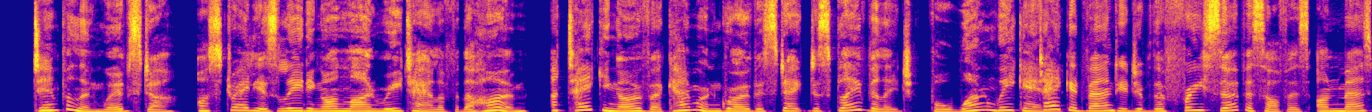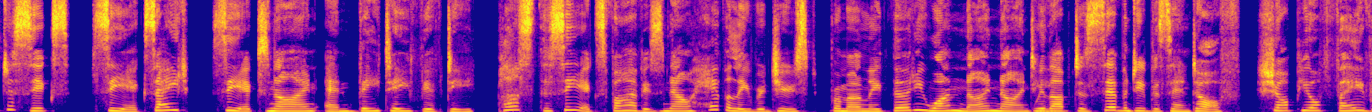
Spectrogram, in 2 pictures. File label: Soft Sell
